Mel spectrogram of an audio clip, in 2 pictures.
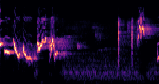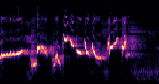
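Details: Energetic white-rumped shama song used to spark young birds to sing: quick looping whistles, a brief quiet gap with sharp clicks, then a clear sustained whistle and a run of bouncing, rolling notes.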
